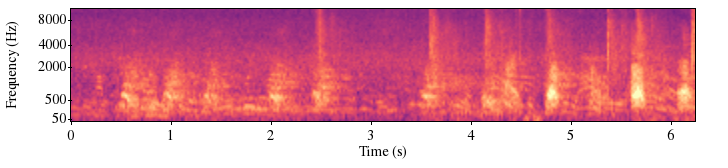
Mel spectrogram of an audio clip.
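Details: Rottweiler at a national dog show in a utility and defence trial, doing sleeve attack bite work; a few sharp, loud barks stand out near the end over ongoing talking and crowd noise.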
